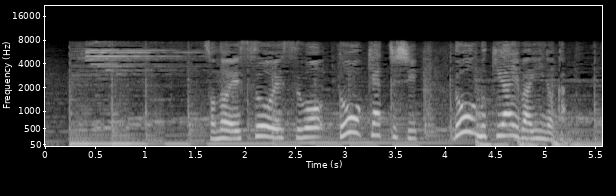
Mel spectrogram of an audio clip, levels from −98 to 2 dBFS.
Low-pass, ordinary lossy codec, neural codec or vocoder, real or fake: none; none; none; real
